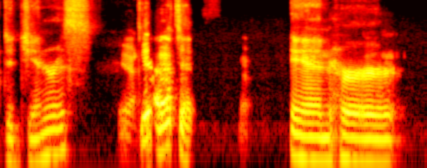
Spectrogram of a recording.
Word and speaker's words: DeGeneres: word they're from Amazon and it's Alan and G generates and Adi hi Kennedy say her name DeGeneres yeah that's it and her partner there and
